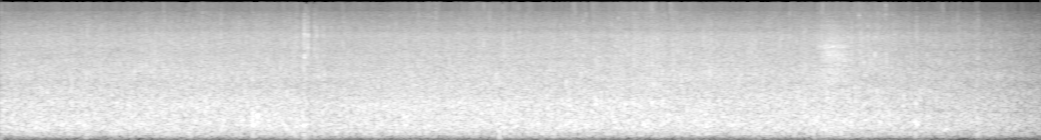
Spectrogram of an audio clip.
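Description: A slow stream in Finnish Lapland in summer, its water gliding over rocks in a steady, continuous wash that stays close and even throughout, with no voices.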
